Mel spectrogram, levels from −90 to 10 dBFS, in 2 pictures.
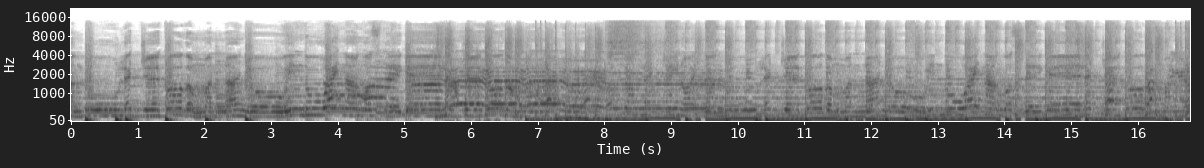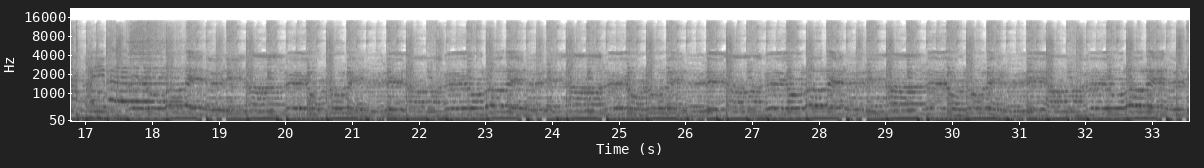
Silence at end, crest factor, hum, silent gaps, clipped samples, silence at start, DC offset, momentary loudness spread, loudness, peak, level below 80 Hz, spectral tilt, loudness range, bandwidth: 0 s; 16 dB; none; none; under 0.1%; 0 s; under 0.1%; 3 LU; -20 LUFS; -2 dBFS; -22 dBFS; -5.5 dB/octave; 2 LU; 14 kHz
